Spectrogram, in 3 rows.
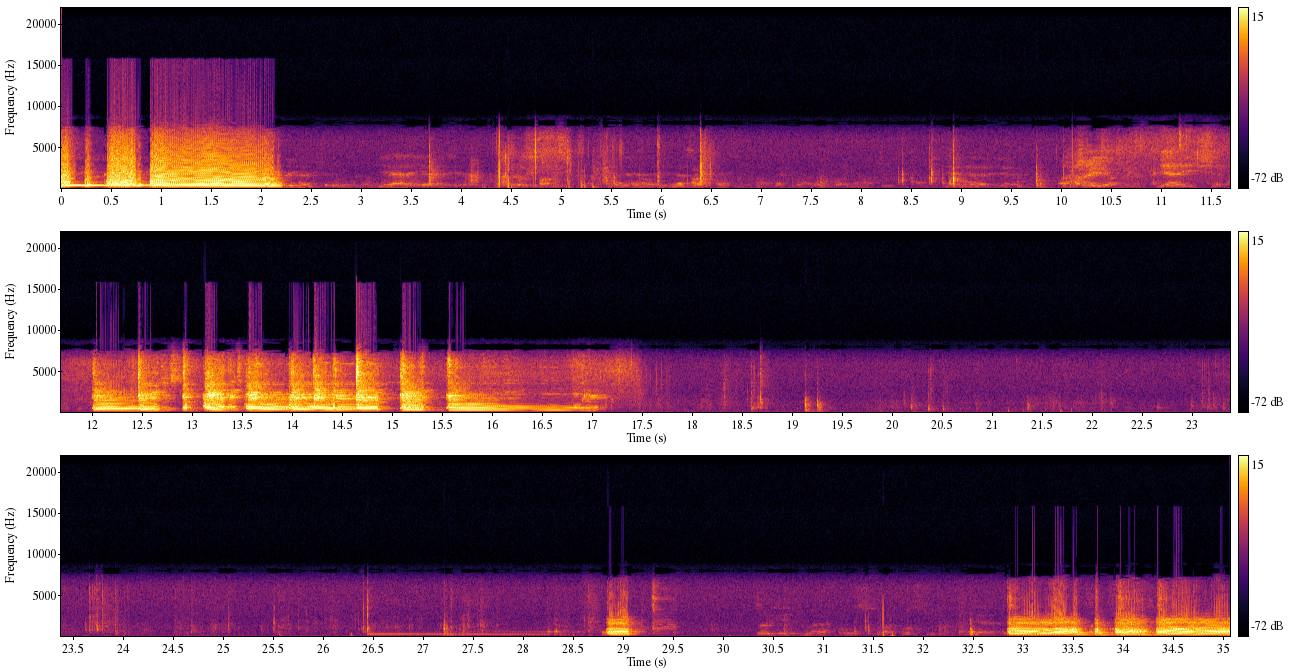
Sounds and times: Bass guitar: 0:00.0 - 0:02.3, 0:12.0 - 0:17.2, 0:26.3 - 0:29.5, 0:32.8 - 0:35.0
Strum: 0:00.0 - 0:02.3, 0:12.0 - 0:17.2, 0:26.4 - 0:29.6, 0:32.8 - 0:35.0
Speech: 0:02.2 - 0:12.0, 0:30.3 - 0:32.9.

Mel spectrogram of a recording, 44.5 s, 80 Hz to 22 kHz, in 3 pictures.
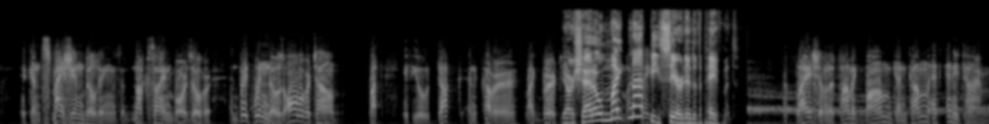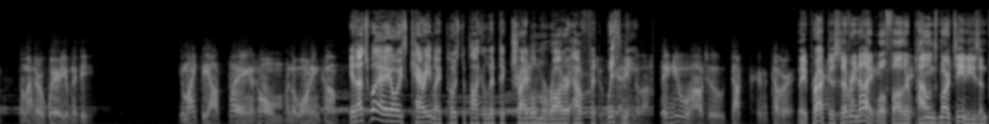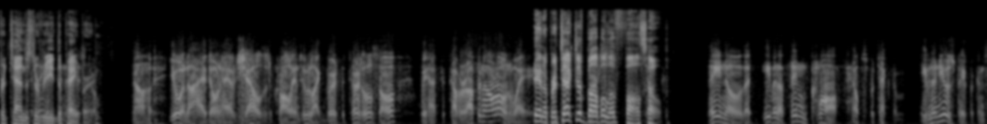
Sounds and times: Speech: 0:08.4 - 0:11.0, 0:20.1 - 0:24.6, 0:26.8 - 0:32.0, 0:37.7 - 0:39.7.

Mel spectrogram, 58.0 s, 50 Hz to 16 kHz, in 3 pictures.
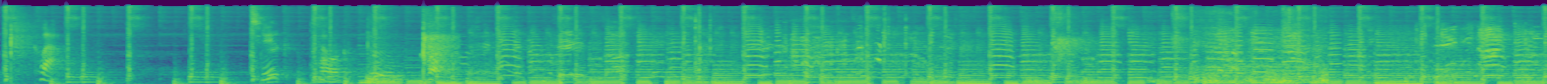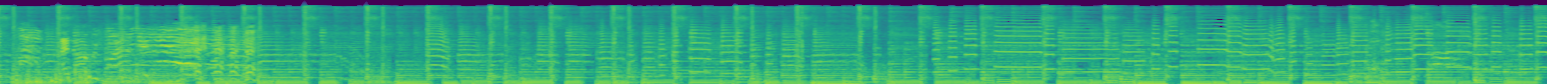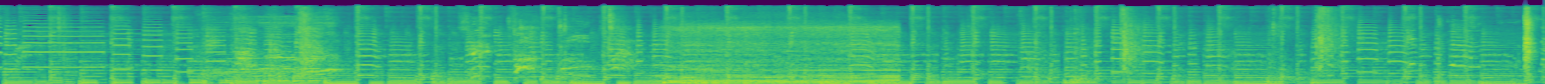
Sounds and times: Music: 0:00.0 - 0:57.9.

